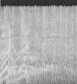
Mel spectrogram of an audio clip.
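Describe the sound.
An audience breaks into steady, dense applause that holds at an even level, with a voice calling out over the first half-second before the clapping carries on alone.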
